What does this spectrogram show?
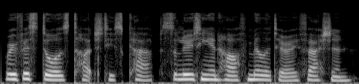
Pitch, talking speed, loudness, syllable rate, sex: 210 Hz, 165 wpm, -18 LUFS, 5.6 syllables/s, female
